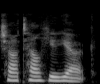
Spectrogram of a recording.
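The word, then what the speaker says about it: Çatalhöyük: north indicating long-distance trade cattle hoyuk pronounced chatel huyuk means Fork mound in Turkish a reference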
